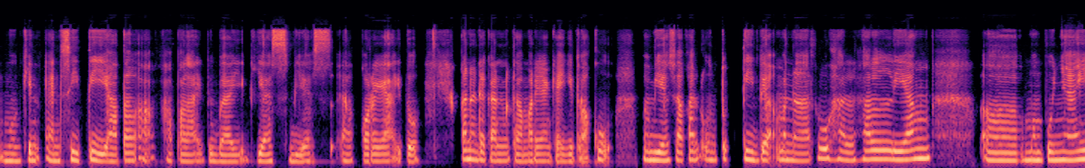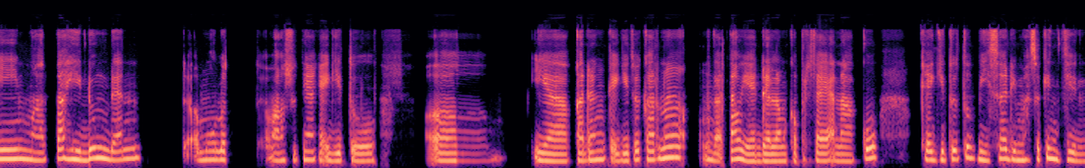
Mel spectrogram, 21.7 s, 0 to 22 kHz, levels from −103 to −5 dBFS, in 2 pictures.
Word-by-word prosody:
mungkin 175 +1 -2
NCT 180 0 +1
atau 165 +3 0
a 255 - -6
apa, 175 -2 -7
lah, 160 - -2
itu, 175 - -6
bai 160 +2 -2
bias 175 -1 -1
bias, 165 0 -4
eee, 175 -2 -5
Korea 165 0 -1
itu. 165 -1 -2 0.4
Kan, 215 0 +2
ada, 200 - 0
kan, 175 -1 -1
kamar 170 0 -2
yang 170 0 -3
kayak 160 +1 -2
gitu. - - -6
Aku 205 - -4 0.3
membiasakan 195 +1 +1
untuk 195 0 -4
tidak 200 -3 +1
menaruh 195 +4 0
hal-hal 210 +2 +1
yang, 215 +4 +4 0.5
eee, 185 -1 +1
mempunyai 195 +3 +4
mata, 210 +1 0
hidung, 220 +2 +4
dan, 225 +5 -1 0.4
eee, - - -6
mulut, 200 +1 0 0.4
maksudnya 195 +2 -2
kayak - - +1 0.2
gitu. 175 +1 0 0.5
Mmm, 175 0 -3 0.4
ya, 170 -3 +3
kadang 190 +3 +2
kayak 175 - -1
gitu 205 - +1
karena 240 +5 +4 0.2
nggak 205 -8 -2
tau, 215 - +5
ya, 170 -3 +2
dalam 170 0 +2
kepercayaan 175 -1 -1
aku, 170 +9 +1 0.5
kayak 200 - +2
gitu, 215 - -1
tuh, 255 +1 +1
bisa 205 +3 +1
dimasukin 210 +3 +2
jin, 190 -3 -1
190 Hz, 150 wpm, -22 LUFS, 175-205 Hz, 0.5 s, tau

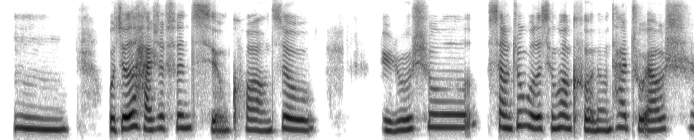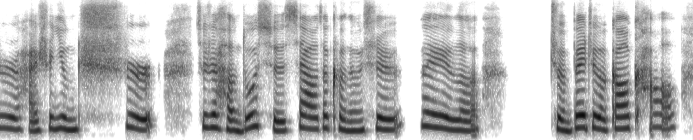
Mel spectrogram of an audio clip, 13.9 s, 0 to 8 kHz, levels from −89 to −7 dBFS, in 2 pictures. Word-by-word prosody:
嗯， 235 -3 -1 0.4
我 240 - +3
觉 245 - +6
得 275 +4 +9
还 230 -7 +4
是 255 +2 -1
分 265 +2 -1
情 215 -5 -3
况。 210 -2 -3
就 225 -1 +2 0.6
比 210 - -2
如 215 +3 +1
说 275 +4 -2
像 275 -3 +1
中 305 +4 -3
国 275 - +2
的 250 - +5
情 245 0 -3
况， 260 -1 +2
可 225 -2 0
能 210 0 -1
它 270 +3 -1
主 230 -4 -1
要 215 +2 +2
是 260 -1 -5
还 200 -3 -2
是 245 +4 -3
应 240 -2 0
试。 250 -4 -1 0.4
就 275 - -4
是 275 - +3
很 215 -6 0
多 255 +8 +1
学 210 -9 -1
校， 245 +4 0
它 260 +2 -1
可 245 -2 0
能 205 0 -2
是 225 +5 0 0.2
为 275 -5 +1
了 215 -2 -1 0.7
准 220 -5 +1
备 270 +5 +6
这 265 - 0
个 240 -3 +4
高 250 +2 +3
考， 275 0 -3
245 Hz, 205 characters per minute, -21 LUFS, 220-265 Hz, 0.7 s, 得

